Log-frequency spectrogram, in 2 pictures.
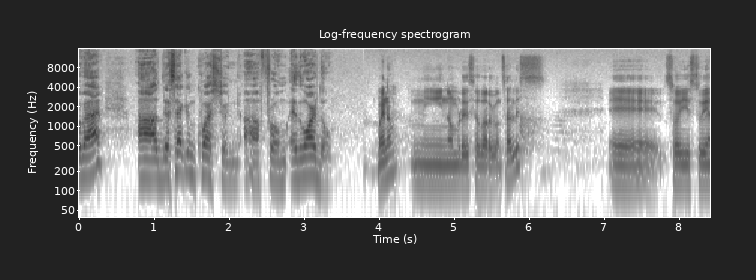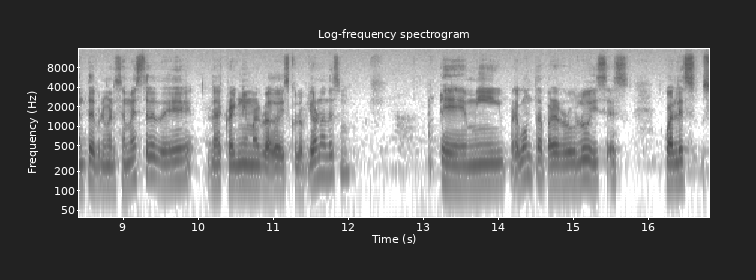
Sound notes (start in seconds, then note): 5.2 speaking in foreign language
